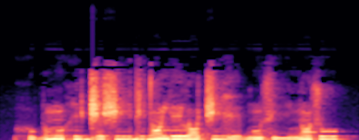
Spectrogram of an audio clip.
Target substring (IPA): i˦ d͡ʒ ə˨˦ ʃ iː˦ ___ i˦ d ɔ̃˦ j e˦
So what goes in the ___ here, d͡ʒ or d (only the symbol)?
d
